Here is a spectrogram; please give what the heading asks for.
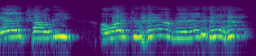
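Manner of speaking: high, loud teasing schoolkid voice; mocking classmates. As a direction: jeer at him in a high sing-song kid voice. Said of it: "whole fucking eighth grade class is like".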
